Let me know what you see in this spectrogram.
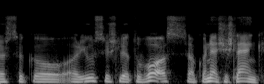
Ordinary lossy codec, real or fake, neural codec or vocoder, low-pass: Opus, 32 kbps; fake; vocoder, 22.05 kHz, 80 mel bands, WaveNeXt; 9.9 kHz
